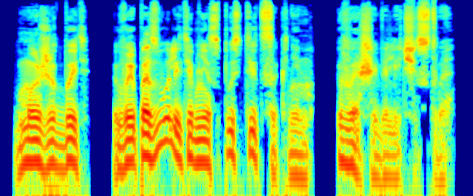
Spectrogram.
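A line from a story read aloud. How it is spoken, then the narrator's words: Quiet suggestion. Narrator (Russian): негромко предложил Гудвульф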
